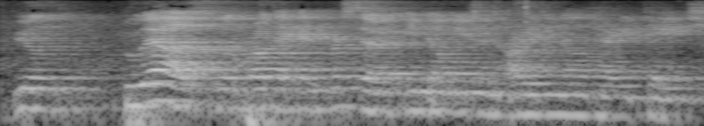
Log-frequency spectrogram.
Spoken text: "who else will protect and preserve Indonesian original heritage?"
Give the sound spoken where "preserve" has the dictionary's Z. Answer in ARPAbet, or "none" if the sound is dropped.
S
